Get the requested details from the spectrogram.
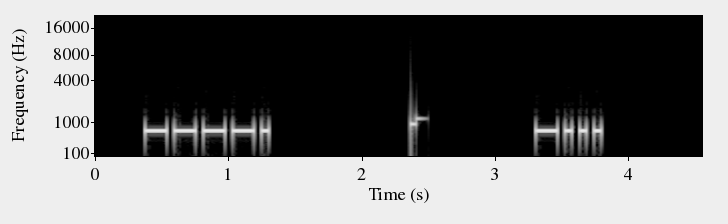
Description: Morse code, heard as a keyed tone, about 22 wpm, 700 Hz. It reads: 9 B
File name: Single-Letter-Number-22wpm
